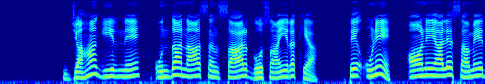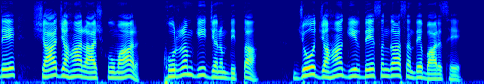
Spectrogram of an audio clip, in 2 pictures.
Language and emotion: Dogri, neutral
